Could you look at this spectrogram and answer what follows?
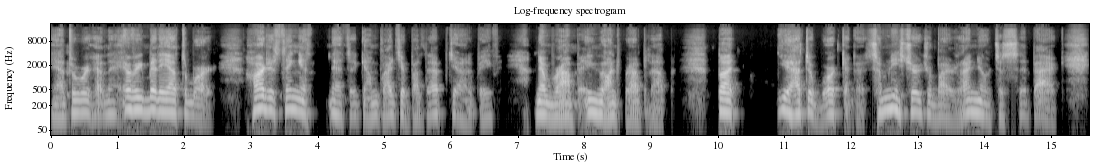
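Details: Adult man with a residual speech deficit about 10 years after a stroke; at first he could not speak and was totally unintelligible; he now speaks using strategies learned in therapy; apraxia of speech after stroke.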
